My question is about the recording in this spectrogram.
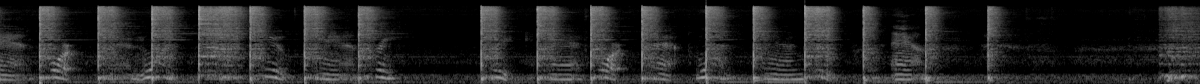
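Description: Closed hi-hat struck with a single drumstick in a steady beat of about two to three strokes a second, with a voice counting along between the strokes. The playing breaks off briefly about four seconds in and stops for good about ten seconds in.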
